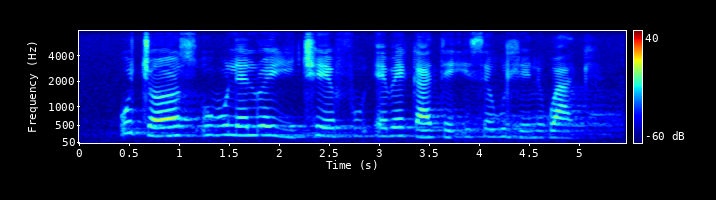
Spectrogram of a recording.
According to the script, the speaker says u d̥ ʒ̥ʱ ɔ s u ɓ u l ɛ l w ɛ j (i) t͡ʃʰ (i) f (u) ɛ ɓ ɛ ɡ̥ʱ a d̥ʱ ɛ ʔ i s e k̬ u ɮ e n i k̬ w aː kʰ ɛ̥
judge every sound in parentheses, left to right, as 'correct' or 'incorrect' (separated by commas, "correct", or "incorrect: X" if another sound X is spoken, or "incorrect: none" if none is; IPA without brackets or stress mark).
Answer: correct, incorrect: e, correct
